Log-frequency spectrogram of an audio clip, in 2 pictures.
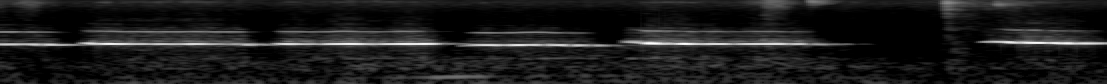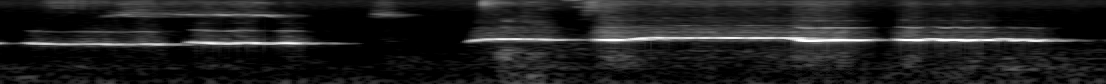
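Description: A person whistles a melodic tune in clear sustained phrases with short pauses between them. The whistling is close and steady against a quiet background.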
